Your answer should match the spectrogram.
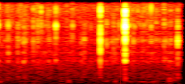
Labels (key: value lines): label: ambient
recorder: HydroMoth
